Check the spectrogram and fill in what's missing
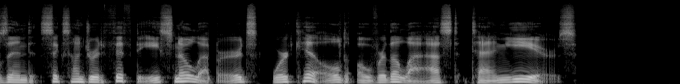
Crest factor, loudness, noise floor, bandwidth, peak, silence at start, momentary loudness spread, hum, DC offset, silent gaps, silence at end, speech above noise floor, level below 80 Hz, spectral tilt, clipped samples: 18 dB; -24 LUFS; -82 dBFS; 18 kHz; -6 dBFS; 0 s; 6 LU; none; under 0.1%; none; 1.05 s; 59 dB; -48 dBFS; -5.5 dB/octave; under 0.1%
